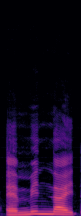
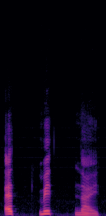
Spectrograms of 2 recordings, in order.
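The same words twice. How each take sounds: First: At midnight melted into em-min-night; wrong run-on at midnight. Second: At midnight cut as at, mit, night; three staccato pieces in at midnight; both breaks made. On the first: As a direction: hum through the joins of at midnight. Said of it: "at midnight 아니고". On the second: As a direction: stop after at and inside midnight. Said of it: "둘 다 끊어야 돼요". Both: Shown as a demonstration.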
